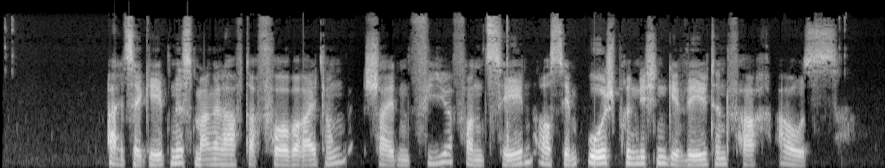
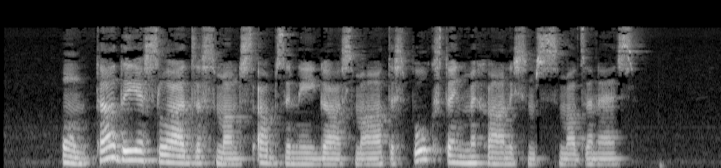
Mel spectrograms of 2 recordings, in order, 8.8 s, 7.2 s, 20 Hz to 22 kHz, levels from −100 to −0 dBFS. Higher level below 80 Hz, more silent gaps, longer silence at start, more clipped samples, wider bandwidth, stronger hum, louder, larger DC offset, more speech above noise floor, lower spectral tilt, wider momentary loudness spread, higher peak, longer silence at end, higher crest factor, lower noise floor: about the same, -56 dBFS vs -60 dBFS; neither; first, 1.1 s vs 0.65 s; neither; first, 16 kHz vs 11.5 kHz; neither; first, -17 LUFS vs -22 LUFS; neither; about the same, 46 dB vs 45 dB; second, -3 dB/octave vs -4.5 dB/octave; about the same, 9 LU vs 10 LU; first, 0 dBFS vs -4 dBFS; second, 0.4 s vs 0.9 s; about the same, 18 dB vs 18 dB; about the same, -64 dBFS vs -67 dBFS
